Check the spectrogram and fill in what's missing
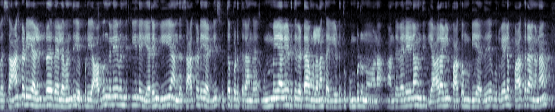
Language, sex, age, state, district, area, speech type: Tamil, female, 30-45, Tamil Nadu, Perambalur, rural, spontaneous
